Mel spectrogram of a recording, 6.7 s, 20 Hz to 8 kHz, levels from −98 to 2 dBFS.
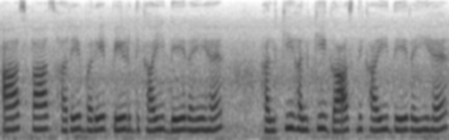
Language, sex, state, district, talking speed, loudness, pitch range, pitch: Hindi, female, Rajasthan, Bikaner, 135 wpm, -19 LUFS, 235-255 Hz, 245 Hz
